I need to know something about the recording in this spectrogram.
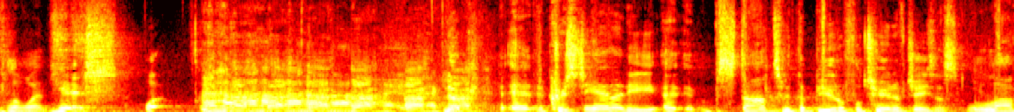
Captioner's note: laughter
